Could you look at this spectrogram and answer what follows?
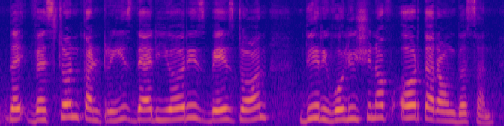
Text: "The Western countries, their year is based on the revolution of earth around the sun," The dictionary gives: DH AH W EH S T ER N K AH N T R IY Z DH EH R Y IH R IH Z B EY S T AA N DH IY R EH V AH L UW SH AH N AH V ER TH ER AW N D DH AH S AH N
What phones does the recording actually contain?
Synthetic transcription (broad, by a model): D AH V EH S T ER N K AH N T R IY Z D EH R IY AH R IH Z B EY S T AA N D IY R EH V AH L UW SH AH N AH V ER T ER AW N D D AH S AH N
